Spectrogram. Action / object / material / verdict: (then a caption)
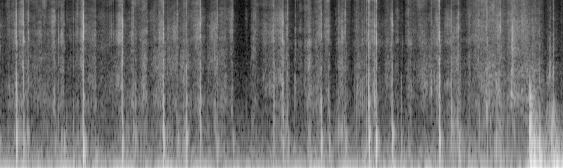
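scrape / stretched cotton canvas in a wooden frame / cotton canvas / none. Fingertips and nails scratch and tap on the bare cotton fabric at the back of a hollow stretched canvas, near the edge of its wooden stretcher frame. Quick, dry taps and scratchy rustles follow one another with a soft, low drumming body and bright clicky edges that die away almost instantly. A heavier, louder burst comes at the very end.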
